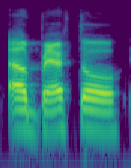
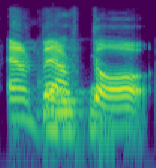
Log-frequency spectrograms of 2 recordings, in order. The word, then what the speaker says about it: Alberto: Like, Alberto is... Wow, I just said that. That's not even how you say it. Alberto!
